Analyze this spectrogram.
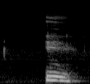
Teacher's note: La voyelle U est une voyelle antérieure, fermée et arrondie.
